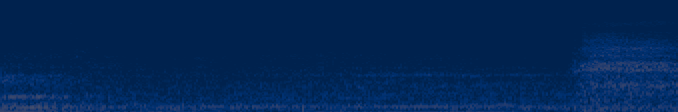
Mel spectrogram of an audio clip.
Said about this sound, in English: Let's wait for this car to pass, or whatever the fuck that is.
